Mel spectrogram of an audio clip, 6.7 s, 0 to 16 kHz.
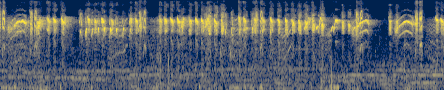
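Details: Sunbird (ốc mít) heard during 2021 trapping, a long run of high, shrill twittering song with fast repeated notes and looping whistled slurs, pausing briefly near the end.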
